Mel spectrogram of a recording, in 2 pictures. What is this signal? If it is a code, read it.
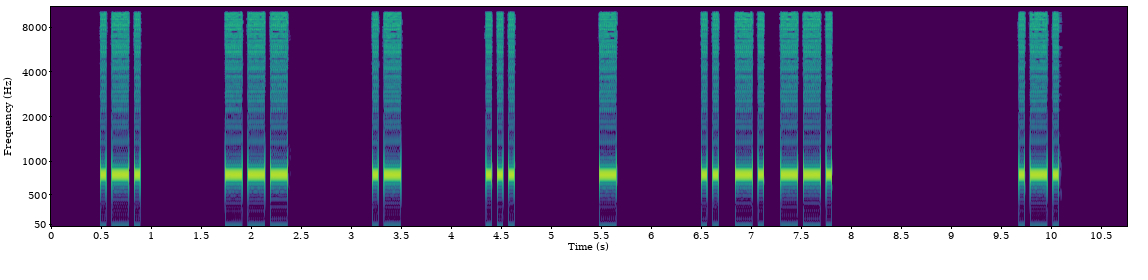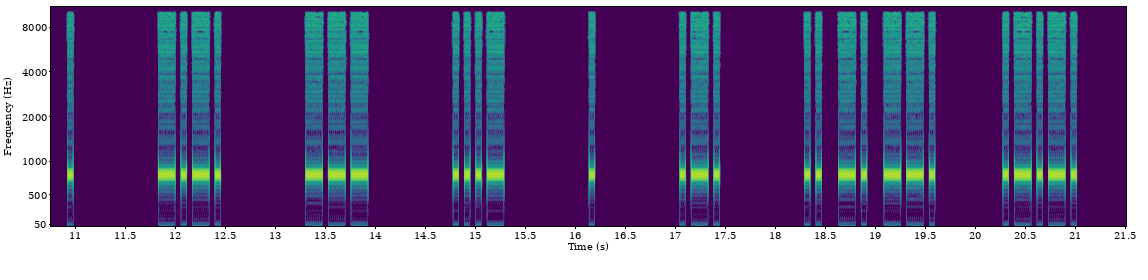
Morse code, heard as a keyed tone, about 21 wpm, 800 Hz. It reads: R O A S T ING R E C O V E R ING <AR>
